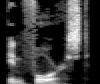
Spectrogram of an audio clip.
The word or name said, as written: enforced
